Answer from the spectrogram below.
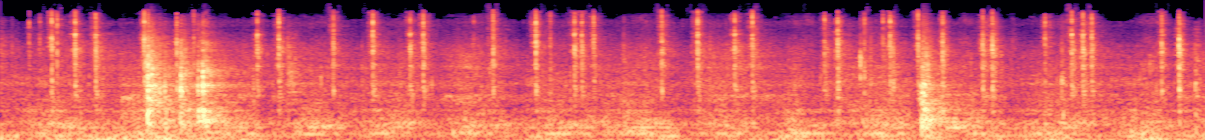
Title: Torturous Clicking Sound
